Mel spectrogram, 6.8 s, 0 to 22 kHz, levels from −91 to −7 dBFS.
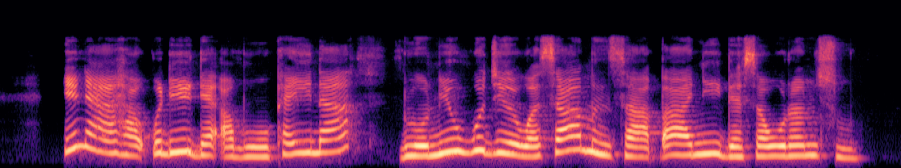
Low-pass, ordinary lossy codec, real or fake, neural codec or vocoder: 9.9 kHz; none; fake; autoencoder, 22.05 kHz, a latent of 192 numbers a frame, VITS, trained on one speaker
